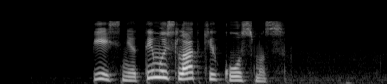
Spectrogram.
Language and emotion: Russian, neutral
